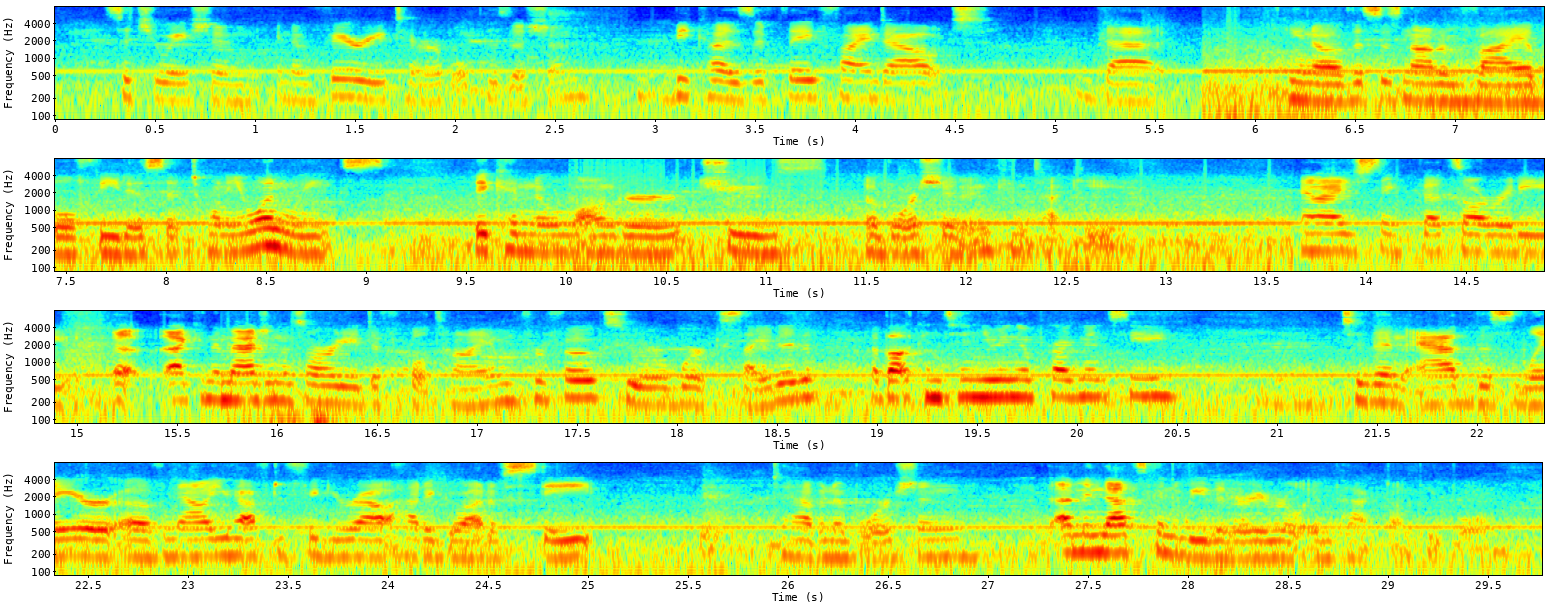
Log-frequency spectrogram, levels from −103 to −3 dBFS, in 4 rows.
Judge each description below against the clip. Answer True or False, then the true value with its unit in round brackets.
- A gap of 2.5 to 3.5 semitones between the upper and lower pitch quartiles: True (2.9 semitones)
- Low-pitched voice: False (195 Hz)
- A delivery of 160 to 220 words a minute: True (180 wpm)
